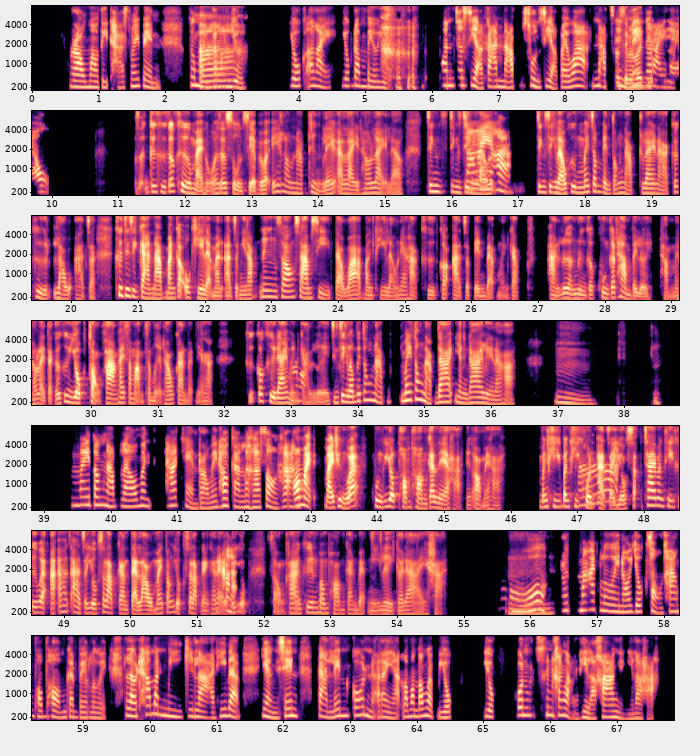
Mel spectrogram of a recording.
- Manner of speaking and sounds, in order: in English: "multitask"; chuckle; other noise; throat clearing; tongue click; other background noise
- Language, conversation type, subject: Thai, advice, คุณมักลืมกินยา หรือทำตามแผนการดูแลสุขภาพไม่สม่ำเสมอใช่ไหม?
